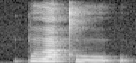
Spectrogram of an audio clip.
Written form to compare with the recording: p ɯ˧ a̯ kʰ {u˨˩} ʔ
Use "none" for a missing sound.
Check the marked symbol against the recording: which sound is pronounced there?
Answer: u˨˩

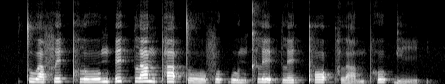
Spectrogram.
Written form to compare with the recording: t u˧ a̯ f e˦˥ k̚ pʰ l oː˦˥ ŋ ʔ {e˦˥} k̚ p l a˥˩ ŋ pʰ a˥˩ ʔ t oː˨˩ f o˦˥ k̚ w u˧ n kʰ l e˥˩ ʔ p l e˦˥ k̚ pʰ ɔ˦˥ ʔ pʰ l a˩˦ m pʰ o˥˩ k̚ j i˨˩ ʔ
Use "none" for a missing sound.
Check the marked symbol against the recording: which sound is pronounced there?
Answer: e˥˩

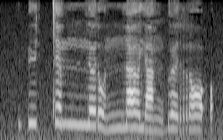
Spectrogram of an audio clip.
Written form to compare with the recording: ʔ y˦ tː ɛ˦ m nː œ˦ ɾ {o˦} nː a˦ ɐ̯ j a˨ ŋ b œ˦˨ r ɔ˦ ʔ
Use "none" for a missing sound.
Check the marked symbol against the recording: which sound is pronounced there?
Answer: o˨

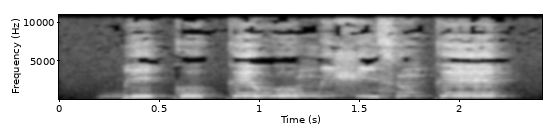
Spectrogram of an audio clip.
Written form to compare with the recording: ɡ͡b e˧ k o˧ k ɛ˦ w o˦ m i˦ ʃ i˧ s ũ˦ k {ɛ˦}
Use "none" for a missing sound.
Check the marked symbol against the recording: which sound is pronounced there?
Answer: ɛ˦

